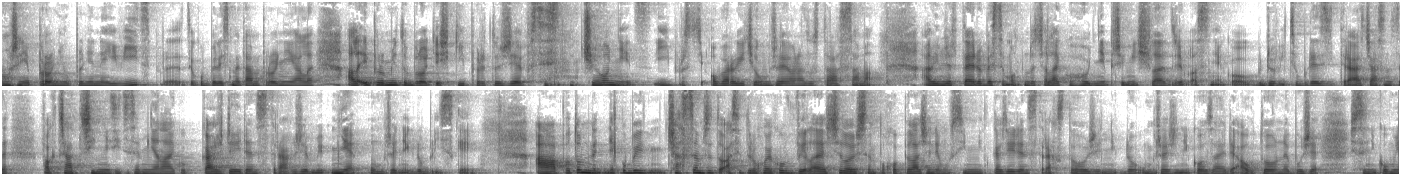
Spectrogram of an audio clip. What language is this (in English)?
Czech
